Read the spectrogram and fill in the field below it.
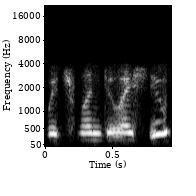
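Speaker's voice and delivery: normal talking voice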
